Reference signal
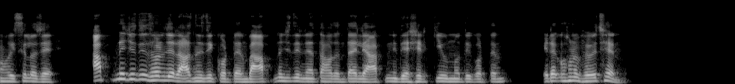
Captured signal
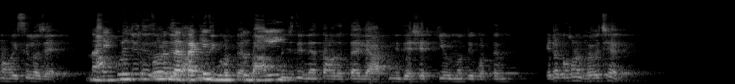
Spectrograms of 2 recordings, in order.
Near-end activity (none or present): present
